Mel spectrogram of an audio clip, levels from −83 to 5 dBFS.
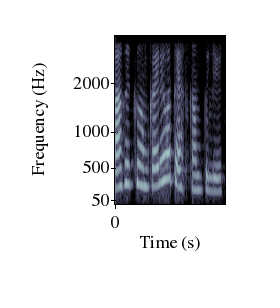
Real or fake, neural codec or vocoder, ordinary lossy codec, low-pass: real; none; none; 3.6 kHz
